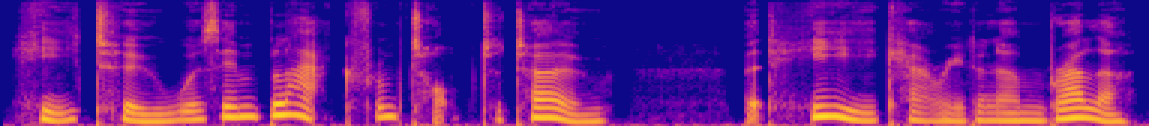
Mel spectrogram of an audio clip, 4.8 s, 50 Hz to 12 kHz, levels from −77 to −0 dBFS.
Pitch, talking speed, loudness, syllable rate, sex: 185 Hz, 175 wpm, -18 LUFS, 4.2 syllables/s, female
